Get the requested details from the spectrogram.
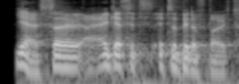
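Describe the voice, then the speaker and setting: A man with an Australian accent at a moderate pace. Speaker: company executive. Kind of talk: podcast interview. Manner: hesitant, many fillers.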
